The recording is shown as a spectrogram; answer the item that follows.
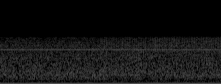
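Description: Low, steady hiss of recording background noise with a faint high whine held on one pitch.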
